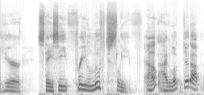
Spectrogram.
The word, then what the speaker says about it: friluftsliv: it phonetically here, Stacy, Friluftsliv. Oh. I looked it up. Okay. From a professor who said that is the way to pronounce it, Friluftsliv, or free air life.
